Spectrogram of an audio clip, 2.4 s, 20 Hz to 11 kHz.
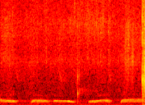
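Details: A lone pigeon, possibly calling for a mate, coos softly from a bush and then a fence in an English garden on an unsettled day, 23 July 2020: five low, hollow phrases in quick succession, each swelling then falling away, then a sharp knock at the end.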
